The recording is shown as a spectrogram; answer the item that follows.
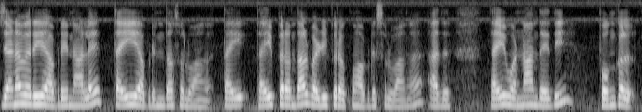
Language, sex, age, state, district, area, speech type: Tamil, female, 30-45, Tamil Nadu, Nagapattinam, urban, spontaneous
